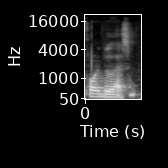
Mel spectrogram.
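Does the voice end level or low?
low. The phrase ends on a low pitch. The speaker calls it right. "It should be for the lesson"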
